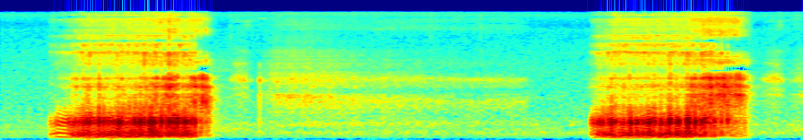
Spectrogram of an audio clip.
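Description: Two loud, harsh snores on the in-breath about five seconds apart, with quieter breathing out between them.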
